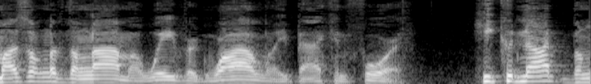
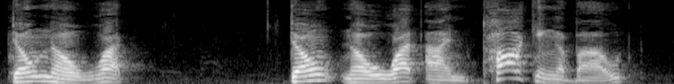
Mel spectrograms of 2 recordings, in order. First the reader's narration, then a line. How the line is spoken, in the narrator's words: Frank sputtered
